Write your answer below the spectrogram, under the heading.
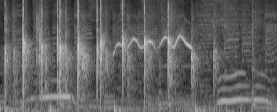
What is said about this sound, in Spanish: Un aplauso, por favor.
